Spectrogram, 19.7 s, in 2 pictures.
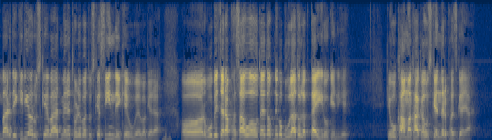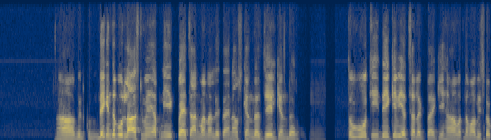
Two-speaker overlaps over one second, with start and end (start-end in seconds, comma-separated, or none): none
